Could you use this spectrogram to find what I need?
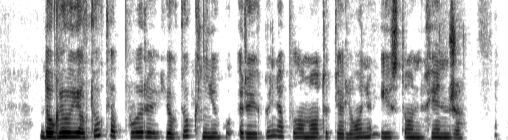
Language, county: Lithuanian, Kaunas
